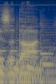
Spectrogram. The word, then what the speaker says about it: Zidane: It was brought to light that it's actually Zidane. It's actually Zidane. It's actually very close to his Japanese name, which is Jitan.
